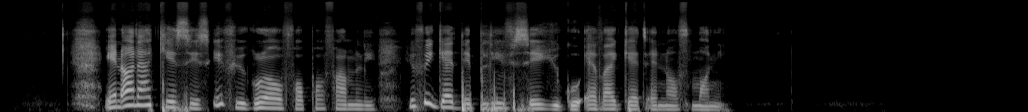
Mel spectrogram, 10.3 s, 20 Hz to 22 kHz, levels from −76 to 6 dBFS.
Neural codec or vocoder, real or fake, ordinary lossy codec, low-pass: autoencoder, 48 kHz, 128 numbers a frame, DAC-VAE, trained on Japanese speech; fake; none; none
